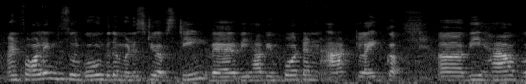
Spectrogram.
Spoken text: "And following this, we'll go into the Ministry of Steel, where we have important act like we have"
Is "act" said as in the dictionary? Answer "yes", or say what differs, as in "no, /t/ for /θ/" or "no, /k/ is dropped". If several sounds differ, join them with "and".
yes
